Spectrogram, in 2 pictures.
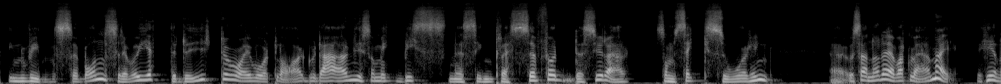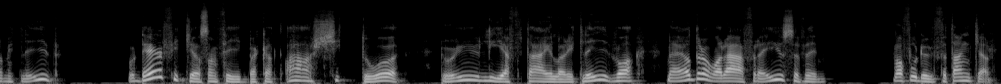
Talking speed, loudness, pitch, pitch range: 190 wpm, -26 LUFS, 150 Hz, 130-185 Hz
